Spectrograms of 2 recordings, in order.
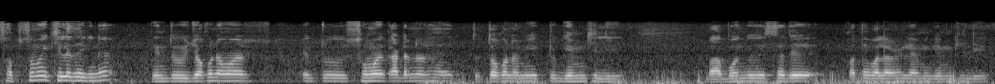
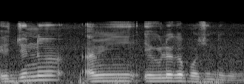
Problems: background sounds at intervals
